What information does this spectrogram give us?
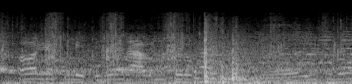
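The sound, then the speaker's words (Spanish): A dense crowd of thousands of Flamengo fans surrounding the team bus cheers and chants in a steady, loud roar of many voices, sending off the team before the Copa Libertadores final, with a few sharp bangs cutting through about halfway. “Este es el ambientazo que había para despedir al Flamengo.”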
